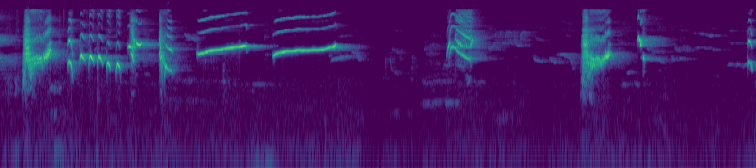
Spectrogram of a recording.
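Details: Oriental magpie-robin song meant to lure quiet birds into singing: a rapid chattering run, then two long rising whistles, followed by sparse sharp chirps after a silent gap.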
